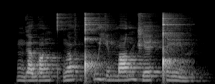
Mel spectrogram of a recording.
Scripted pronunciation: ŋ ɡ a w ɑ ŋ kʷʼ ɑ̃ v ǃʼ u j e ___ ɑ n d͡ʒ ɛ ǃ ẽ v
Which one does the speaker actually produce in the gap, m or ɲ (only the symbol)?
m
